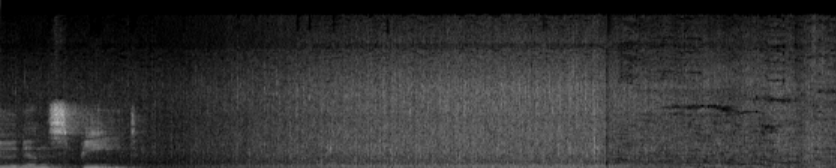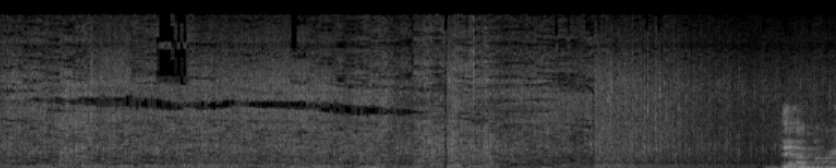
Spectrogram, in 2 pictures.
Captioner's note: aircraft Engines ,Gunfire, Flying Sounds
